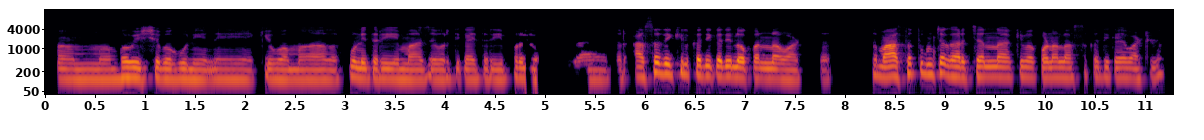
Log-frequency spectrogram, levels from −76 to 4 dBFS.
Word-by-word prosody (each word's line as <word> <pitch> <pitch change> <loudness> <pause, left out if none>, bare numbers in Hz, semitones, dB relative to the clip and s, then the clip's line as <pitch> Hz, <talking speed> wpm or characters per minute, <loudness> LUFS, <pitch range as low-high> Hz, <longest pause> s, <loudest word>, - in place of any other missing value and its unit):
अं, 120 0 -3
भविष्य 135 0 +3
बघून 120 -1 0
येणे 120 0 -4
किंवा 120 -1 -2
मग 115 0 -3
कोणीतरी 125 -3 +1
माझ्यावरती 115 +1 -3
काहीतरी 120 -1 -4
प्रयोग 130 -3 -3
केला 110 - -17
आहे. 115 -1 -8
तर 115 - -9 0.2
असं 160 +8 +3
देखील 175 +1 +2
कधी-कधी 150 -2 +4
लोकांना 130 -2 +3
वाटतं. 115 -1 -5 0.4
तर - - -3
मग 145 0 +8
असं 145 +6 -1
तुमच्या 180 0 +1
घरच्यांना 145 -1 +2
किंवा 140 -1 -1
कोणाला 135 0 +2
असं 130 0 -9
कधी 135 0 -5
काही 130 0 -1
वाटलं? 130 +2 -5
125 Hz, 155 wpm, -25 LUFS, 120-140 Hz, 0.4 s, मग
